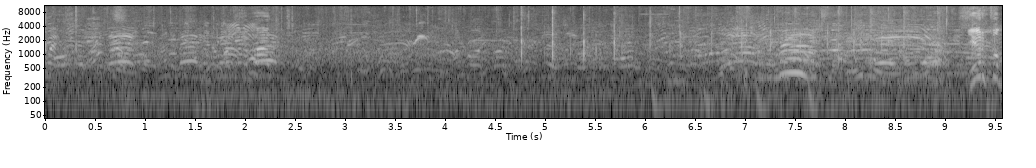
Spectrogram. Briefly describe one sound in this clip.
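Young girls cheer and shout close by, outdoors.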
